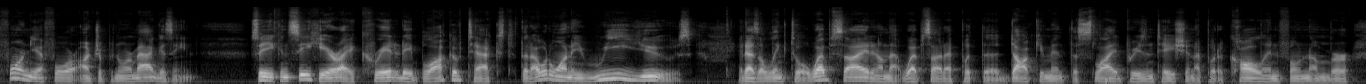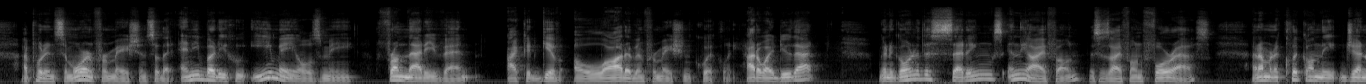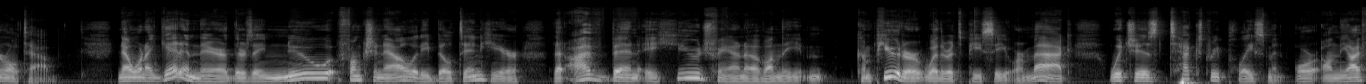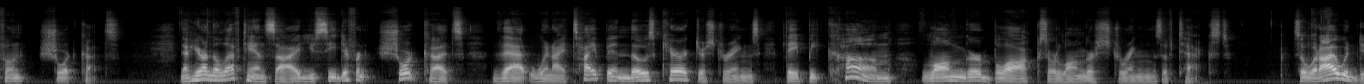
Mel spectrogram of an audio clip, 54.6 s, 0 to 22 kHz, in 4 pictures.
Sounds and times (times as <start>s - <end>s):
Speech: 0.0s - 42.2s, 42.8s - 54.6s.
